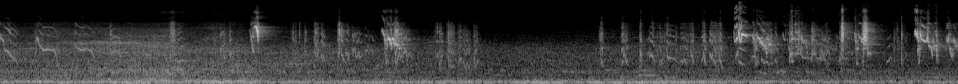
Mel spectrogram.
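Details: Contented budgies give scattered squawks and bright chirps, quieter at first and then denser toward the end, with a low background rumble.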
